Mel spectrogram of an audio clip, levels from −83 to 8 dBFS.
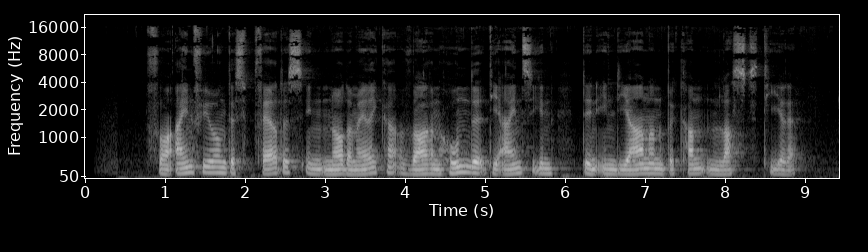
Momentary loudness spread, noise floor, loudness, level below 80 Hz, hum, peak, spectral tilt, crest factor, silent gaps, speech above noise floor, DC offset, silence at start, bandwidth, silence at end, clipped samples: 8 LU; -59 dBFS; -24 LUFS; -60 dBFS; none; -6 dBFS; -5.5 dB/octave; 18 dB; none; 36 dB; under 0.1%; 0.8 s; 17 kHz; 0.55 s; under 0.1%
